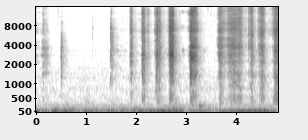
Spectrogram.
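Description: A handheld peeler is drawn along a raw carrot in quick scraping strokes, taking off thin orange strips. Each stroke is a short, bright, rasping scrape, coming in an irregular rhythm that grows louder and denser toward the end, over a faint low hum.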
